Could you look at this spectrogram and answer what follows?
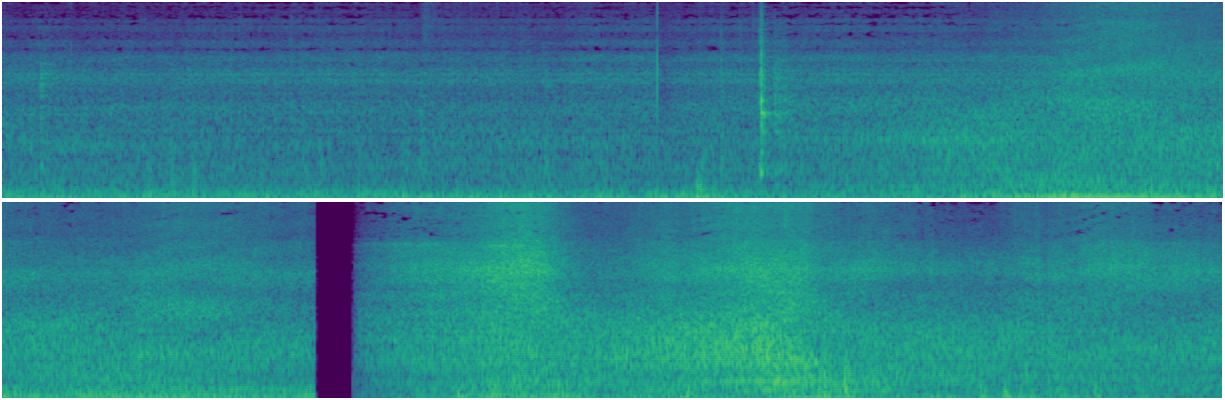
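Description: Passing vehicle noise from the road and railway: a rushing rumble that swells about eight seconds in, breaks off abruptly for a moment near the middle, and then swells twice more.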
